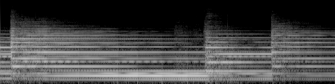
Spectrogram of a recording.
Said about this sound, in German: damit der Hammer Sekunde 0 auf die Glocke trifft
